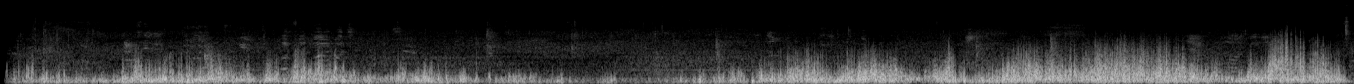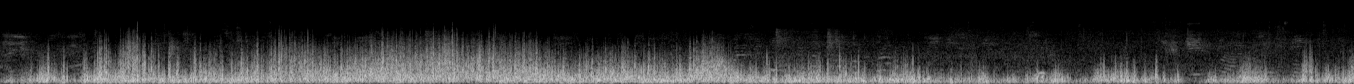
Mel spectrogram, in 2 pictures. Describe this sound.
Soundscapes > Urban
7 févr., 11.00 port
harbour and boat and sea songs
boat, harbour, marina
